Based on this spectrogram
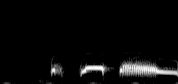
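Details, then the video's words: Spotted dove acting as a decoy to draw wild doves into a fight, 'giọng thổ' voice style. A brief note, then a steady ringing coo and a long buzzy coo that slowly drops in pitch. "Chim Cu Mồi Thúc Đấu Bổi Rừng Nghe Cương Lên Và Về Cội"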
